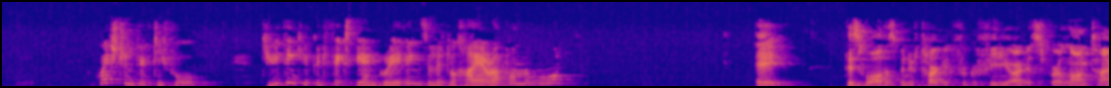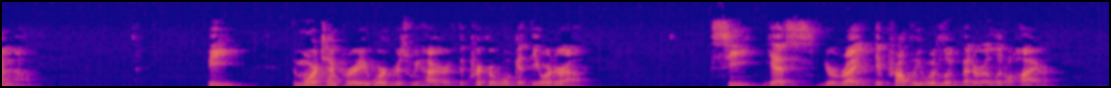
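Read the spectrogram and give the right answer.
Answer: C: Yes, you're right. It probably would look better a little higher.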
